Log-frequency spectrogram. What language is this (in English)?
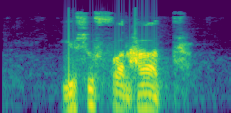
Khowar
